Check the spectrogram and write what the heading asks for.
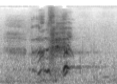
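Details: Acted sneeze in a dramatized scene: a single forceful, sharp hissing sneeze in a sneezing fit.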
